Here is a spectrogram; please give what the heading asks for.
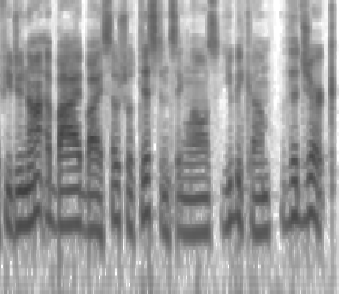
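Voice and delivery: ordinary talk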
